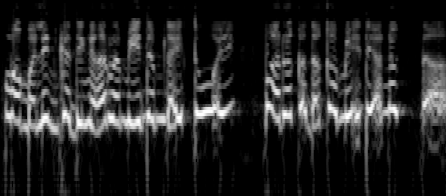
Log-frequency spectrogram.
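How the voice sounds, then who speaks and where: A woman's voice: very high voice, brisk. A woman with an Ilocano accent playing a worried, earnest wife of a sick man in an audio drama. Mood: pleading.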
